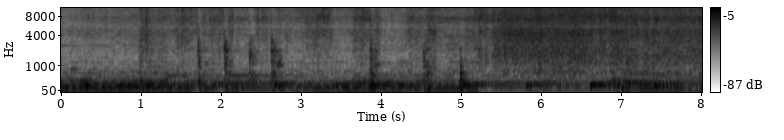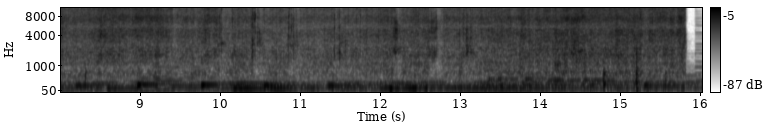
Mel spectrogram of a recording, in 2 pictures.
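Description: Mushrooms and corn kernels sizzling in hot oil in a frying pan, stirred with a spatula that gives scattered scraping clicks against the pan. The sizzle cuts off suddenly just before the end.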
